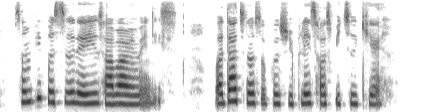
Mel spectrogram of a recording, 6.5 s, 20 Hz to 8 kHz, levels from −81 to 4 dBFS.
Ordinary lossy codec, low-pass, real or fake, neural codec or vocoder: none; none; fake; codec, 16 kHz, 16 kbps, FreqCodec, larger model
